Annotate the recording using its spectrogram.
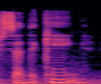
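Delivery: ordinary delivery, nothing marked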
